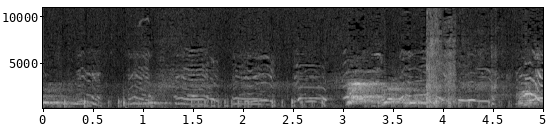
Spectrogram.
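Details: Dobermann puppy siblings, black-and-tan and chocolate, whine and whimper in high, wavering, overlapping cries that rise and fall, growing louder in the second half.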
